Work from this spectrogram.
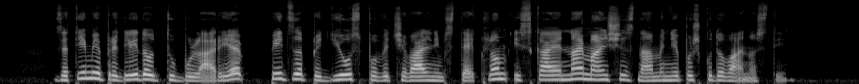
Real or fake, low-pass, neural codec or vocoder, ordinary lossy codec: real; none; none; none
